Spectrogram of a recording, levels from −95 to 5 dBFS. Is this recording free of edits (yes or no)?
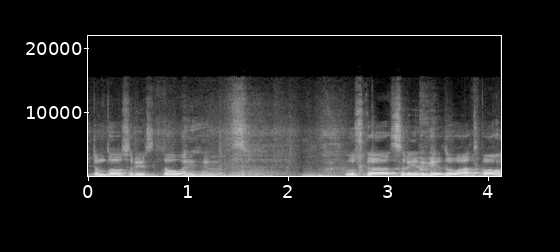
yes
